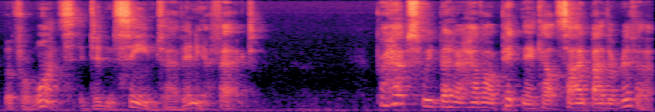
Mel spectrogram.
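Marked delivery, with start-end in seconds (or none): 3.8-6.5 put-on higher girl's voice; lightly voiced girl. A narrator's reading. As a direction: suggest it gently. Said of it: "said Judy".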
